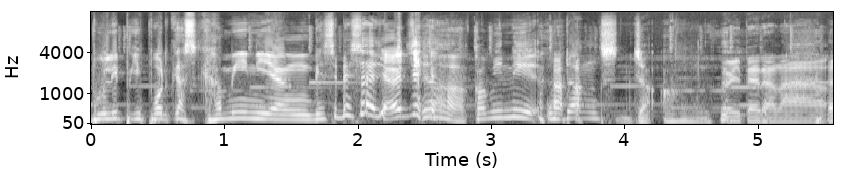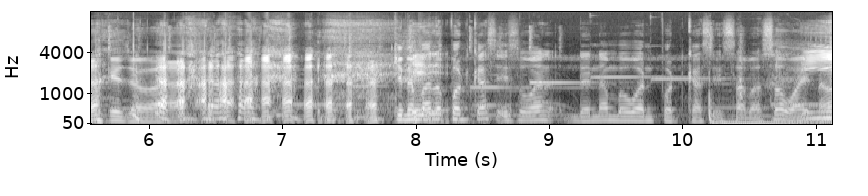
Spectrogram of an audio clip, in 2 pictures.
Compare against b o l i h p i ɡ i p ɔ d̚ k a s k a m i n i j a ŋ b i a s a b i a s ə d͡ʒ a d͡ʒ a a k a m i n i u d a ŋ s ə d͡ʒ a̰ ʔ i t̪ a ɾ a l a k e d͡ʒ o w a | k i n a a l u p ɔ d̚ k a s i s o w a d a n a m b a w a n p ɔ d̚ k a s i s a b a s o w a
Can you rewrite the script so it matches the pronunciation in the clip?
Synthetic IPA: b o l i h p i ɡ i p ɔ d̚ k a s k a m i n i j a ŋ b i a s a b i a s a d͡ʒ a d͡ʒ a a k a m i n i u d a ŋ s ə d͡ʒ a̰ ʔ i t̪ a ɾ a l a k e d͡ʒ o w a | k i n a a l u p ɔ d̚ k a s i s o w a d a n a m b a w a n p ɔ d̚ k a s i s a b a s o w a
